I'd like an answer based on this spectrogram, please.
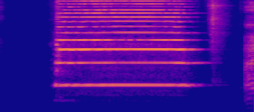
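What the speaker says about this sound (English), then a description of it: "So this is the alternate fingering for key E and it sounds something like this." A saxophone holds a single high altissimo E, played with an alternate fingering and the octave key down, a bright sustained tone lasting over a second before cutting off, followed by brief soft noises.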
